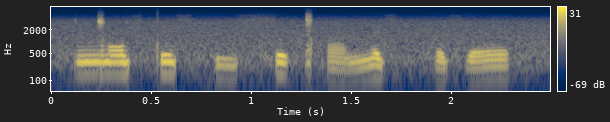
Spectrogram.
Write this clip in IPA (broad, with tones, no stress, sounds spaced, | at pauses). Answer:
ŋ͡ǀ ɔː˦ ç t e˦ ç h iː˨ ç ɬ e˦ ǀʰ a˨ nː ɛ˦ ç kː ɐ˨ ç ɛ˦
